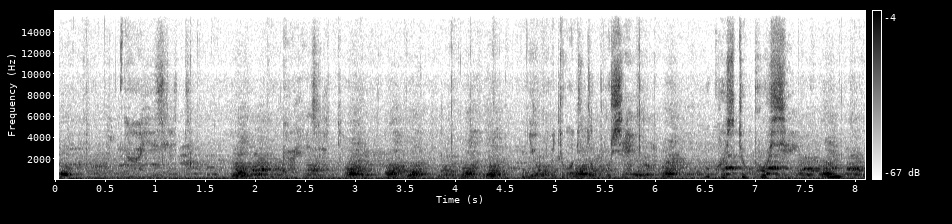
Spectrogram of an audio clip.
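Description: Dog barking and yipping, mixed with a woman's voice.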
